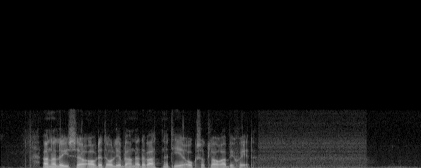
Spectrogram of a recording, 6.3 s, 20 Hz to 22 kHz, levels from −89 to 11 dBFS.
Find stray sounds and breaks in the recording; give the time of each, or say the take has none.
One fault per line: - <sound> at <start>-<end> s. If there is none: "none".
none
